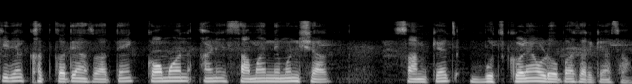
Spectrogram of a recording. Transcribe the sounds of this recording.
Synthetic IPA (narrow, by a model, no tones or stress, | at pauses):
kit̪ɛ̃kʰət̪kət̪ɛ̃asãt̪ɛ̃kɔmənaɽ̃isamanjəməɳɕak | sãmket͡sbut͡skəɭjãʋəɽopas̬aɾkʰiasã̰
